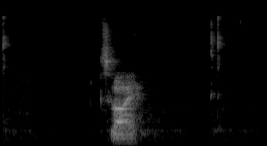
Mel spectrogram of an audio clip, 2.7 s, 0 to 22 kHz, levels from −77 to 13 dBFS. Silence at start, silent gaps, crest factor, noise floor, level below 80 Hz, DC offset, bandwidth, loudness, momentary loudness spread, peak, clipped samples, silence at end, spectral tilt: 0.05 s; none; 24 dB; -78 dBFS; -78 dBFS; under 0.1%; 15.5 kHz; -33 LUFS; 16 LU; -14 dBFS; under 0.1%; 0.45 s; -2 dB/octave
